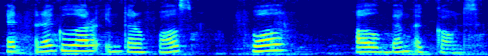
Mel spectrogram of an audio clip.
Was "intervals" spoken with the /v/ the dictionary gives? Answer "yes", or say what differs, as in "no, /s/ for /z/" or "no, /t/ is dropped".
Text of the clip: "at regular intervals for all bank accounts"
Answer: no, /f/ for /v/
